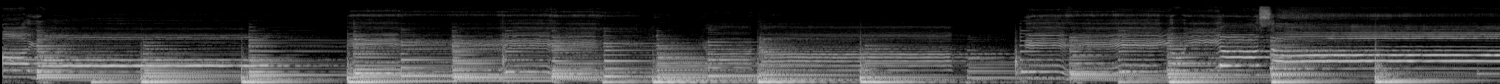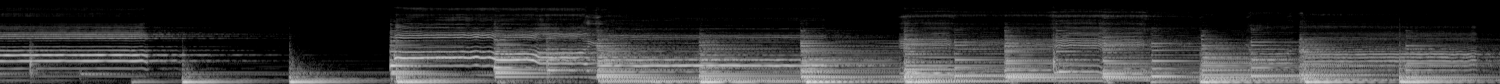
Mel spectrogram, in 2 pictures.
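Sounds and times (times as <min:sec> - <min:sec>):
oriental mood music: 0:00.0 - 0:29.9.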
